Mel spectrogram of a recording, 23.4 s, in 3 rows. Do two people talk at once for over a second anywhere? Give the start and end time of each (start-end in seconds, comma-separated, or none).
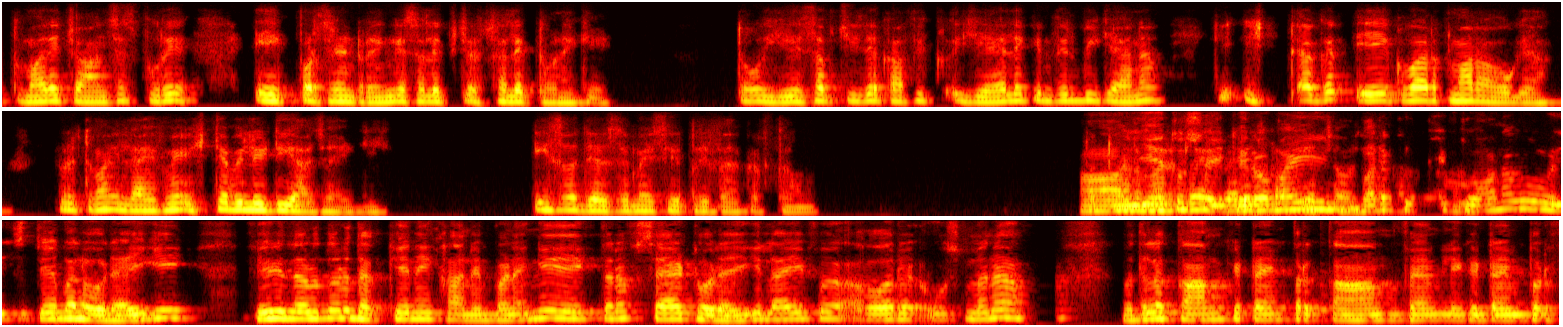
13.2-15.2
